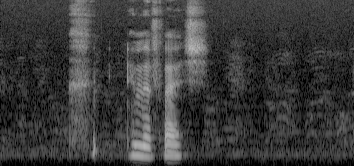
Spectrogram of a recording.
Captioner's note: laughs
